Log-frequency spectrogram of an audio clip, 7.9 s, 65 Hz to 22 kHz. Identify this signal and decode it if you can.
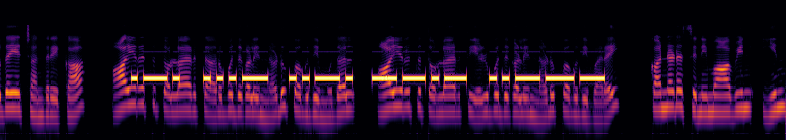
Morse code, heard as a keyed tone, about 19 wpm, 850 Hz, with speech in Tamil. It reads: RVFQ2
